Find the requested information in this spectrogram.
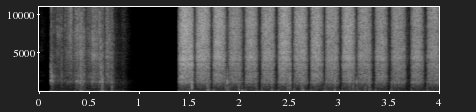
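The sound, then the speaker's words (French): Grabeau rag paper rustles and rubs in a short dry burst, goes silent briefly, then returns as steady rhythmic crinkling strokes, about a dozen brisk even swipes, with no voices. “Maintenant, on a le papier chiffon. Ce coup-ci, de Grabeau. Donc, le son.”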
